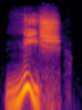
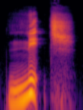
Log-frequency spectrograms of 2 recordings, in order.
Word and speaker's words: niche: Since then, it's gained a niche, or as I've recently learned, you could say it like this, niche. But I think that's wrong. I think it's niche. I think it's a French word that should be said in a French way.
